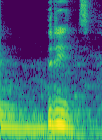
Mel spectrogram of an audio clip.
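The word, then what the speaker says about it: bridge: जैसे ब्रिज अब इसको ब्रिज ब्रिज नहीं पढ़ना। यह है ब्रिज। क्यों? क्योंकि यहां पे डी साइलेंट है। जी का ही प्रोनाउंस हो रहा है।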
